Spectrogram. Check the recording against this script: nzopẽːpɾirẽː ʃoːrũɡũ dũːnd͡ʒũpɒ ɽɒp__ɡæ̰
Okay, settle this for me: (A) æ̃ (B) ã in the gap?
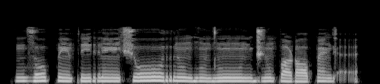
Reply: A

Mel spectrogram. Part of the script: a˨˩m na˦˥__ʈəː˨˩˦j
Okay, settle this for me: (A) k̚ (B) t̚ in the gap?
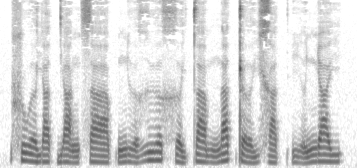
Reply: B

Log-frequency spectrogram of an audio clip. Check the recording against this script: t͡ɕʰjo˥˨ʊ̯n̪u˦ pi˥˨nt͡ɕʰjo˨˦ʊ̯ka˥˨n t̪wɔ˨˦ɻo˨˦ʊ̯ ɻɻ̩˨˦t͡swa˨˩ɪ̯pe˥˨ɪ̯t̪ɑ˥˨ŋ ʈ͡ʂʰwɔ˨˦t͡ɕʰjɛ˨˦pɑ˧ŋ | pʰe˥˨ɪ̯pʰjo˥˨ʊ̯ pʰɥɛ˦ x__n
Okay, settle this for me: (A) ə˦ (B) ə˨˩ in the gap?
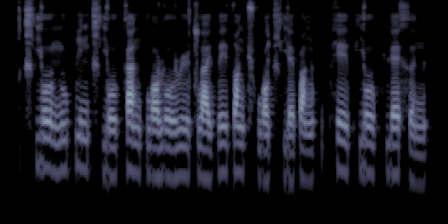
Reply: B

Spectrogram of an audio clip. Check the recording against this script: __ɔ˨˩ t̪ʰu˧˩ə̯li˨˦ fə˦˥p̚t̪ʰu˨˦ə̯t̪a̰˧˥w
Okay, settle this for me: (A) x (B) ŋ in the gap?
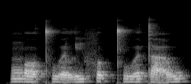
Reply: B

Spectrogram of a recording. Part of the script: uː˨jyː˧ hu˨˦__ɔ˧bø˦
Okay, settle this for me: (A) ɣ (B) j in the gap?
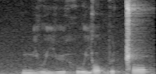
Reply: B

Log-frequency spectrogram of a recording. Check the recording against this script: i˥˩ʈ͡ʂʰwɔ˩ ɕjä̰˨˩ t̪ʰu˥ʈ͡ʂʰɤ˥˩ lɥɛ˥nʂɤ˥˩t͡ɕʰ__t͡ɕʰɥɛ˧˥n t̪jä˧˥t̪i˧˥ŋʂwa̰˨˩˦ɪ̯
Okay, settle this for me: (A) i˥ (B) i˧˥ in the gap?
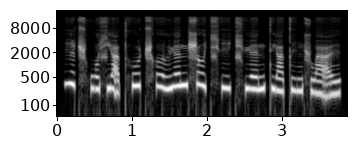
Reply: B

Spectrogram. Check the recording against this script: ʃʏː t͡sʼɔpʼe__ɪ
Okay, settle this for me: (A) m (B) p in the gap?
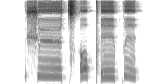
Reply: B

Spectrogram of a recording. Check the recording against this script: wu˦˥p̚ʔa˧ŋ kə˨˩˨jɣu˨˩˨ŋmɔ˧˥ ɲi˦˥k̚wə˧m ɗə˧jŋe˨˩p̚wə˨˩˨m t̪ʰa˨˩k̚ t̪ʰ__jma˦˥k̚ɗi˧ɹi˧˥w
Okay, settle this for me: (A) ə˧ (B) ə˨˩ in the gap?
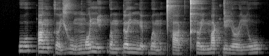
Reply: A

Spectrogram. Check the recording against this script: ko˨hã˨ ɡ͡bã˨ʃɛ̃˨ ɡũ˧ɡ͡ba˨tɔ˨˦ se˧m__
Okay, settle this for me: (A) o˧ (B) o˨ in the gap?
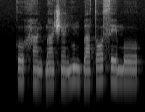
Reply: A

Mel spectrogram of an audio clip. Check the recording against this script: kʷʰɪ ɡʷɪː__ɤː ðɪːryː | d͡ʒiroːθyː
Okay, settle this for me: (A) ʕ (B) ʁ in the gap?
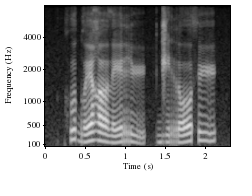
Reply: B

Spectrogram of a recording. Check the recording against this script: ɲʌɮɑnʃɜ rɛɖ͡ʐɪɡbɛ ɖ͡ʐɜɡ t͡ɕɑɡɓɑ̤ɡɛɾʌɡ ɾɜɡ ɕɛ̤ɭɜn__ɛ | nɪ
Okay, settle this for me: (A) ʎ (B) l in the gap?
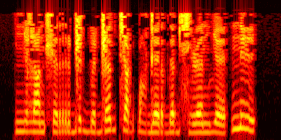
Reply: A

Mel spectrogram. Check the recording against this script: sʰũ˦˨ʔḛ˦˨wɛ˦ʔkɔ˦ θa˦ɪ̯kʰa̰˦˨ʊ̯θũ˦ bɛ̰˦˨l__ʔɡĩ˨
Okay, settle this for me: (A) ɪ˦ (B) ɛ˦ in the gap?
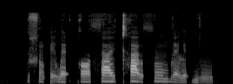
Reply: A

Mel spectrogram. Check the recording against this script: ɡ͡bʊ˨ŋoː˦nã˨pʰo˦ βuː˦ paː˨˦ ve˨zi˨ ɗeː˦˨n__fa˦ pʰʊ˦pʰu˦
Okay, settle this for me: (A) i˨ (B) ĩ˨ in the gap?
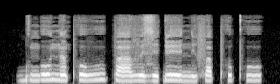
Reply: A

